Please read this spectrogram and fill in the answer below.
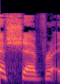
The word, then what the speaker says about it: chèvre: But I like a chèvre.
